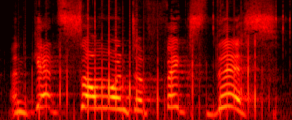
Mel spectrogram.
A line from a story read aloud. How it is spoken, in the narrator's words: she shouts out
